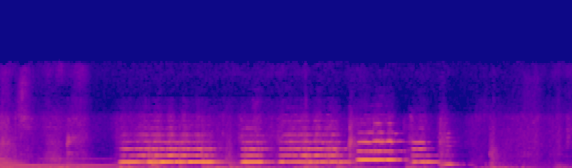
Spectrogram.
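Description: Solo flute playing a long held low note, then a phrase of shorter, higher detached notes that stops about seven seconds in.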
